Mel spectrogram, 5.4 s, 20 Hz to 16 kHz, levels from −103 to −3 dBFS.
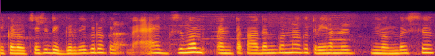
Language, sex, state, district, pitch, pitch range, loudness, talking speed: Telugu, female, Andhra Pradesh, Chittoor, 220 Hz, 210-245 Hz, -17 LUFS, 155 wpm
